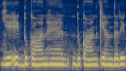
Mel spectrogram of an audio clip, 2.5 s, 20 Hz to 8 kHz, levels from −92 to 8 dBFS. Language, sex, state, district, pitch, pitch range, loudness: Hindi, female, Uttar Pradesh, Jalaun, 215 Hz, 205-225 Hz, -14 LUFS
